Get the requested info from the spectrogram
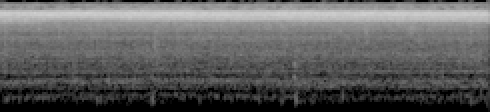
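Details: Continuous fanning hum of Japanese honey bees on a hot day, a steady buzzing drone with faint soft ticks scattered through it and a constant high hiss above.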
